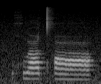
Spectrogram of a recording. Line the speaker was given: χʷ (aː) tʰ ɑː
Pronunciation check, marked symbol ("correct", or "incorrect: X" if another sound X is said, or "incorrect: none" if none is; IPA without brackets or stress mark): incorrect: ɑː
